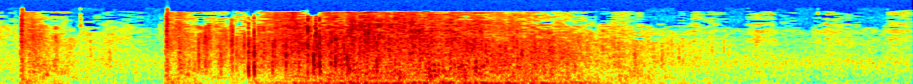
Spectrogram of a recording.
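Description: A tree crashes down with a heavy, rushing rumble.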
